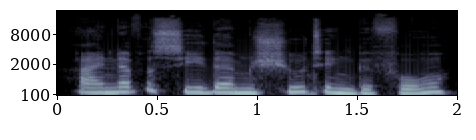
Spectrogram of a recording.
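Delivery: put-on high-pitched girl soldier voice. A narrator's reading. Girl soldier watching the shooting, high girlish voice. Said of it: "she says".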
